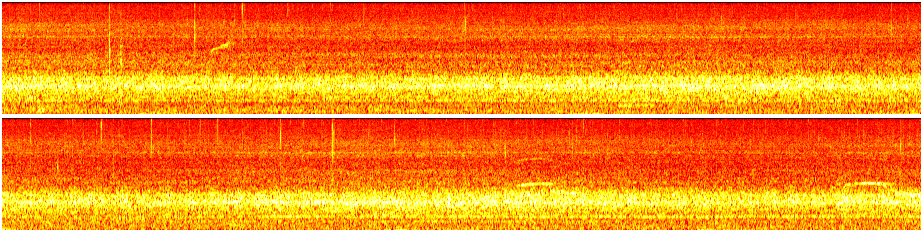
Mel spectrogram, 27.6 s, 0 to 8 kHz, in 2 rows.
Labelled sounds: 3.1	3.5	humpback whale, 2.0 to 2.6 kHz
21.5	22.1	humpback whale, 1.2 to 2.7 kHz
26.4	27.5	humpback whale, 0.91 to 1.4 kHz

